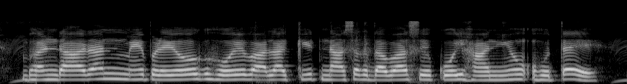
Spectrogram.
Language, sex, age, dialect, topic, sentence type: Magahi, female, 18-24, Western, agriculture, question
